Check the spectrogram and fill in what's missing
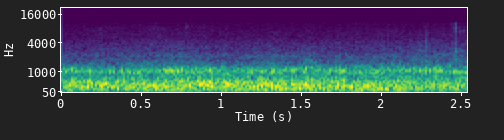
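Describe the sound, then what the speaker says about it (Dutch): A train rolls through a station near Lelystad-Zuid without stopping, a steady, fairly loud rumble and rush that holds evenly for a few seconds with no voices over it. "Dus er rijden treinen voorbij, maar die stoppen niet."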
